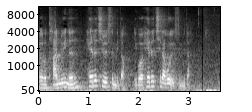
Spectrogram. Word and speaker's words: 헤르츠: 이거 헤르츠라고 읽습니다.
